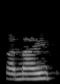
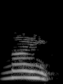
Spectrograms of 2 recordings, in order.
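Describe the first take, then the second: First: The word starts with a k sound. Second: The word starts with an n sound. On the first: The speaker calls it wrong. "कनाइफ नहीं कहते" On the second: The speaker calls it right. "एन I F E नाइफ कहते हैं"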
